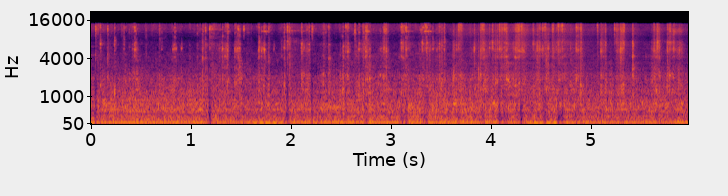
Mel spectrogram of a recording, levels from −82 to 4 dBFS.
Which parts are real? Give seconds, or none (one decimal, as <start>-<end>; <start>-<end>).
0.0-3.6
